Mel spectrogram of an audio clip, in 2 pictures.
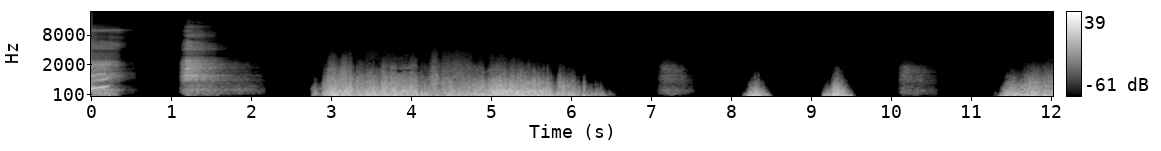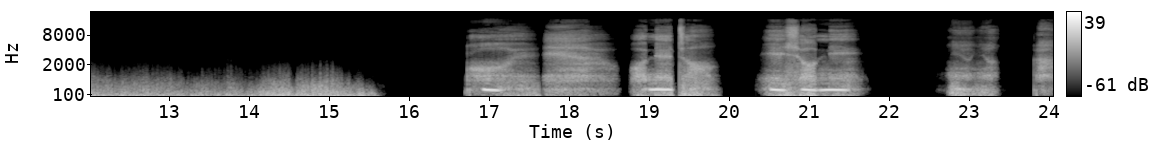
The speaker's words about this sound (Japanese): お耳ふうふうするにゃ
